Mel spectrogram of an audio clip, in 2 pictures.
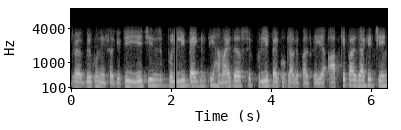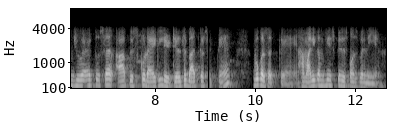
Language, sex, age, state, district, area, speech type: Hindi, male, 30-45, Madhya Pradesh, Jabalpur, urban, conversation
